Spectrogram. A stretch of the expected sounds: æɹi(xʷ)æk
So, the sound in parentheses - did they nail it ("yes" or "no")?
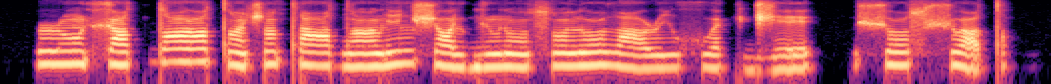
yes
